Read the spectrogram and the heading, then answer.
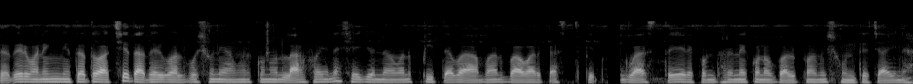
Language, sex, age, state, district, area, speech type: Bengali, male, 45-60, West Bengal, North 24 Parganas, rural, spontaneous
